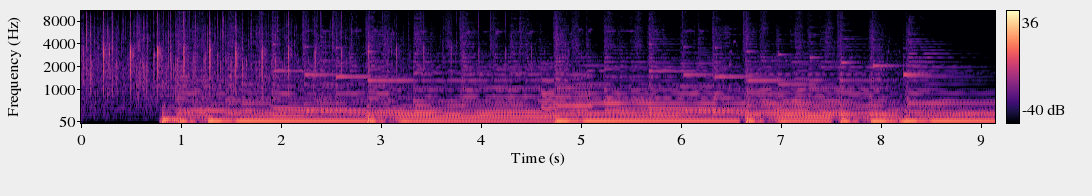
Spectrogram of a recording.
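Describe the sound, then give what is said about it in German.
Steady applause from an audience at the ARD and ZDF stage of the Leipzig Book Fair, clapping for an author after a talk about her novel, a dense stream of sharp claps that goes on for several seconds, with a low sustained tone underneath before the clapping fades out at the end. “Und sie dürfen jetzt mit beiden Händen klatschen”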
